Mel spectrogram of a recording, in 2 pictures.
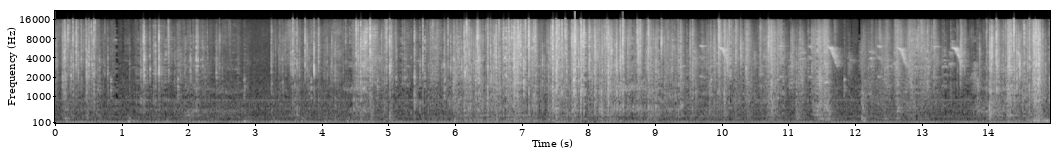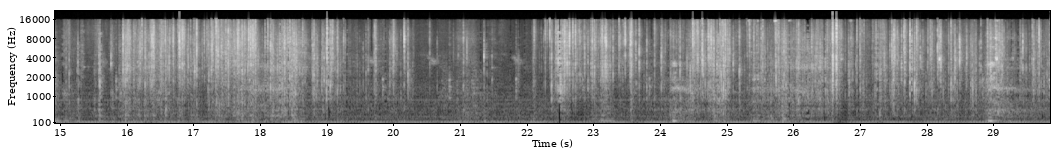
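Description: Plastic packaging crinkling and rustling as plastic model-kit sprues are handled and turned over close to the microphone, with uneven crackles throughout.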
